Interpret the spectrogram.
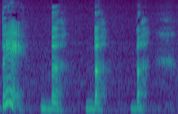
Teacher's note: un sonido bilabial sería por ejemplo la b b b b los dos labios se tocan hay un cierre completo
